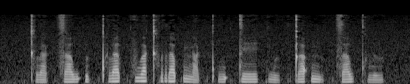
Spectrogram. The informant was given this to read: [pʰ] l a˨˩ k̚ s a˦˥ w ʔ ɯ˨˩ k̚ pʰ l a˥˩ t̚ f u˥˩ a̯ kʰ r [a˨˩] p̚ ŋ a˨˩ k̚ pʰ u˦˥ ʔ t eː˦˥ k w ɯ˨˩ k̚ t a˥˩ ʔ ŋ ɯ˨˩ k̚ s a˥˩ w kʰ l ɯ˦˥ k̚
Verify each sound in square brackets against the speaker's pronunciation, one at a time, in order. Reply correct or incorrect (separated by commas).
incorrect, incorrect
